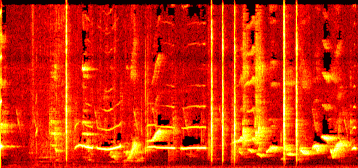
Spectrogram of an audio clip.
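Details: White-rumped shama in captivity delivering a varied song meant to trigger singing in lazy or stressed shamas: long pure whistles, buzzy rising phrases and squawky notes, punctuated by sharp clicking sounds.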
